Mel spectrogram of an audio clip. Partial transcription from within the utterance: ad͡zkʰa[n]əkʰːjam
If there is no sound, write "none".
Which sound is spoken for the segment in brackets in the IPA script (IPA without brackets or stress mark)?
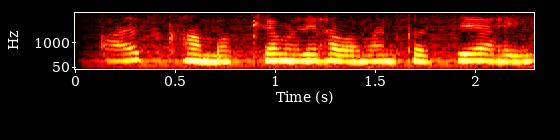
m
